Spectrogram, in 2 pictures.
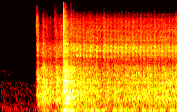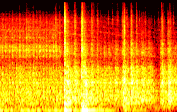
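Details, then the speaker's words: Ford Pinto wagon after ignition timing was moved and became way advanced: spins over fast and light with a steady whir, no firing, ran backwards; cranks but won't start. "Yo, that ran backwards. Yeah. It cranked and then it spun the wrong direction."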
